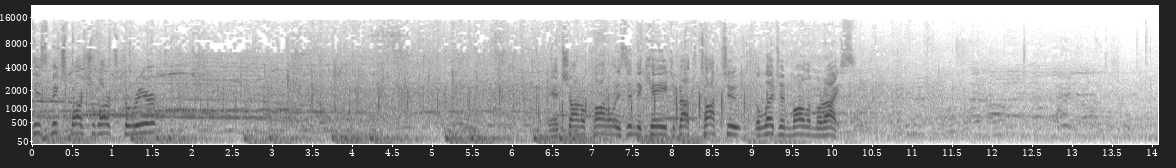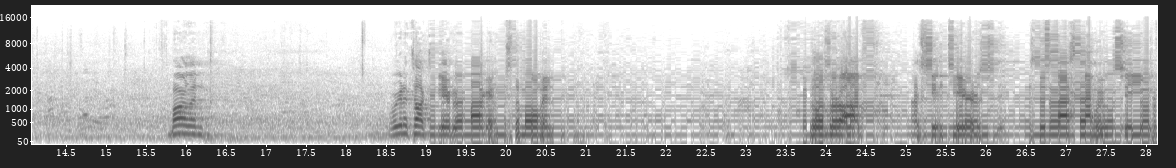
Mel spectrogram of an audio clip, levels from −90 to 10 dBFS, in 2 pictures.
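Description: From 19.07 s to the end, the sound turns into a rigid, metallic buzz at 188 Hz: robotic sound from repeated short buffers. The likely cause is audio arriving too seldom, so a slice of about 5.3 ms is looped, replacing most of the real signal.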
